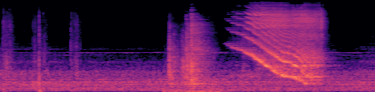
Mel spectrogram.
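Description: In the INCUBO horror game a door opens: several soft clicks and knocks come first, then a brief rush and a rising, grinding mechanical scrape that sweeps upward and cuts off, close and moderately loud.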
